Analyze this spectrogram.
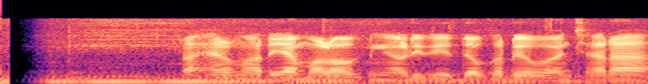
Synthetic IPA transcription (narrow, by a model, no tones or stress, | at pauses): raɦɛlmaɾiamɔlɔɦɔk̚niŋaldididɔk̚t̪ɔrdiawaɲt͡ʃaɾa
